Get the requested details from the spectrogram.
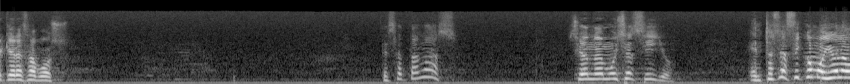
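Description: A man speaks with animation into a microphone over loudspeakers, in bursts with pauses.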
